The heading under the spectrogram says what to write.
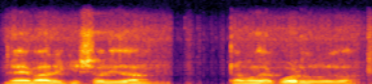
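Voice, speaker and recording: A man, a spiritual teacher preaching a sermon, moving from soft asides to emphatic stressed words and clearing his throat often. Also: lowish voice, flat delivery, brisk, highs cut off, slight background noise.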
